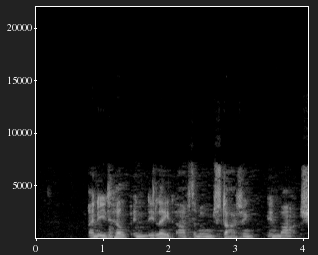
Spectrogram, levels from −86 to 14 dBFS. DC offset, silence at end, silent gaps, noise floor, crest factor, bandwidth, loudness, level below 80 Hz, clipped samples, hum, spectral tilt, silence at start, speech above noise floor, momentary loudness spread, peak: under 0.1%; 0 s; none; -72 dBFS; 22 dB; 7.6 kHz; -26 LUFS; -54 dBFS; under 0.1%; none; -4 dB/octave; 0.8 s; 46 dB; 9 LU; -6 dBFS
